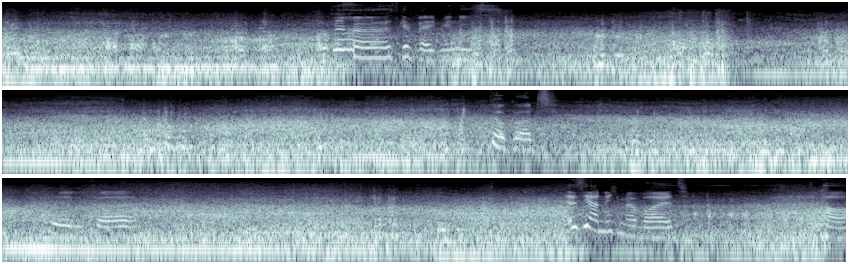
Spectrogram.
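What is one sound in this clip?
Traffic roars past steadily close by outdoors.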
